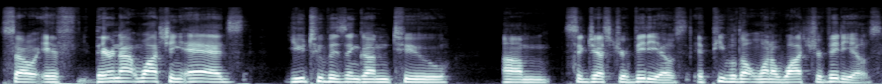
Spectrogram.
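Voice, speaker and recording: A man speaks in a fairly high pitch with fairly even intonation, recorded very cleanly against a silent background. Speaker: YouTube creator and IT project manager giving a talk. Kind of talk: presentation with screen share. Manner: fast.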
